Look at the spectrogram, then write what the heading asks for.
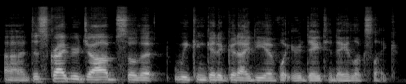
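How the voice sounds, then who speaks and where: A man hosting a podcast, giving a measured, announcer-like welcome and then asking friendly interview questions. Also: lowish voice, fairly even intonation. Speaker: podcast host. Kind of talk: scripted intro then casual interview.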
